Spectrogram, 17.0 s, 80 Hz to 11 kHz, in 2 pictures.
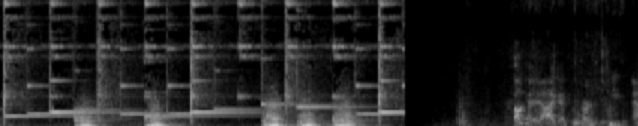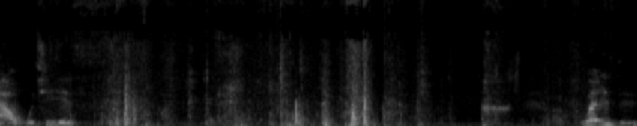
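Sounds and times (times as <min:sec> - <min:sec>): woman speaking: 0:06.8 - 0:09.8, 0:16.2 - 0:17.0.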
